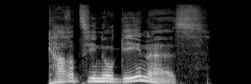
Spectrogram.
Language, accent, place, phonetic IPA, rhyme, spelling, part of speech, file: German, Germany, Berlin, [kaʁt͡sinoˈɡeːnəs], -eːnəs, karzinogenes, adjective, De-karzinogenes.ogg
- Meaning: strong/mixed nominative/accusative neuter singular of karzinogen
